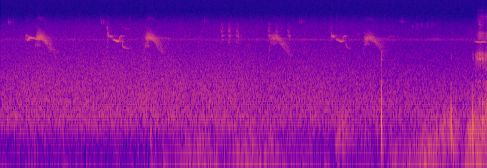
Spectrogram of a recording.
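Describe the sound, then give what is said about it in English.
A feral bird calls outdoors, giving a series of short, high chirps spaced a second or two apart over a steady rustling background hiss. “Stop. A bird.”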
